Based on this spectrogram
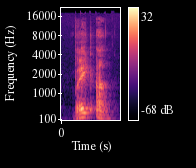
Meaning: inflection of aanbreken: 1. first-person singular present indicative 2. second-person singular present indicative 3. imperative
- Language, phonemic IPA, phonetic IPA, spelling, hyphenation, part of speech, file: Dutch, /ˌbreːk ˈaːn/, [ˌbreɪ̯k ˈaːn], breek aan, breek aan, verb, Nl-breek aan.ogg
